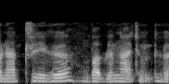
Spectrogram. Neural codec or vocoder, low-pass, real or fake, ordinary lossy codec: vocoder, 22.05 kHz, 80 mel bands, HiFi-GAN; 7.2 kHz; fake; Opus, 24 kbps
